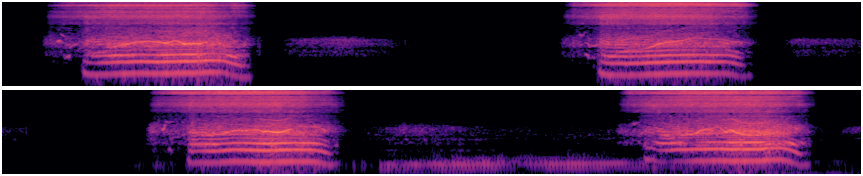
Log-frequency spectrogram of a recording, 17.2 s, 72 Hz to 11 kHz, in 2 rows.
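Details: Loud, rattling snores on each in-breath, about 13 a minute, with quiet out-breaths between, from a sleeping friend; heavy snoring during sleep.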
